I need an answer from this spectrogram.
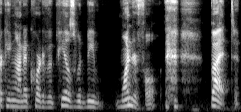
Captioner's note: chuckles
